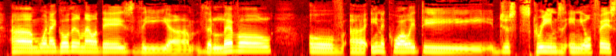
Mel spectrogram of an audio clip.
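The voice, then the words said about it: Israeli accent. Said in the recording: “I have an accent that is not American... I'm actually from Israel”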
